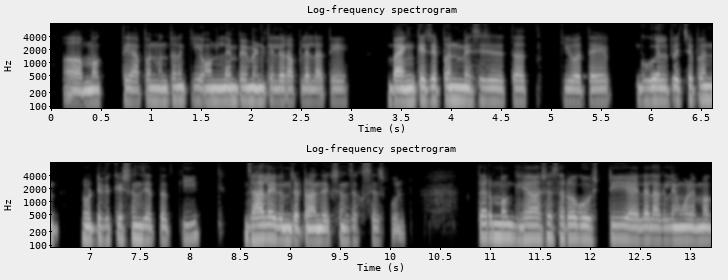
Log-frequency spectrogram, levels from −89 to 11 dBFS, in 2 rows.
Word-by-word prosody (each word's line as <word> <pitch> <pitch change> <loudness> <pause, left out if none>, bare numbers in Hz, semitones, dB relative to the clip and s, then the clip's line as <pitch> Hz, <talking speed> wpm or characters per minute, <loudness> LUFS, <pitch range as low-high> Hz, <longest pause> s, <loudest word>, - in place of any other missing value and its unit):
अ, 115 - +1
मग 120 +1 +3 0.2
ते 130 - -2
आपण 130 +2 -3
म्हणतो 130 +2 -1
ना 140 - +2
की 135 0 -6
ऑनलाईन 130 +1 +3
पेमेंट 135 -1 +3
केल्यावर 125 -1 -1
आपल्याला 125 0 -3
ते 125 0 -6 0.5
बँकेचे 130 +2 +5
पण 140 0 +4
मेसेज 130 +1 -1
येतात 130 0 -2 0.3
किंवा 125 -1 -1
ते 125 +1 -1 0.4
Google 130 0 +2
Payचे 135 +2 -1
पण 145 0 +2 0.3
नोटिफिकेशन्स 140 +1 -1
येतात 130 0 -3
की 145 +2 -8 0.5
झालंय 145 +1 +4
तुमचं 130 -1 +3
ट्रान्झॅक्शन 120 0 +2
सक्सेसफुल, 125 -1 -10 0.8
तर 155 0 +2
मग 150 -2 +2
ह्या 145 +2 +1
अशा 155 +2 -3
सर्व 145 0 0
गोष्टी 140 +1 -2
यायला 135 -1 +1
लागल्यामुळे 130 0 +1
मग 130 0 +2
130 Hz, 170 wpm, -23 LUFS, 125-140 Hz, 0.8 s, बँकेचे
